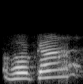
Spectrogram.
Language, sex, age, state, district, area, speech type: Marathi, female, 30-45, Maharashtra, Buldhana, rural, conversation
